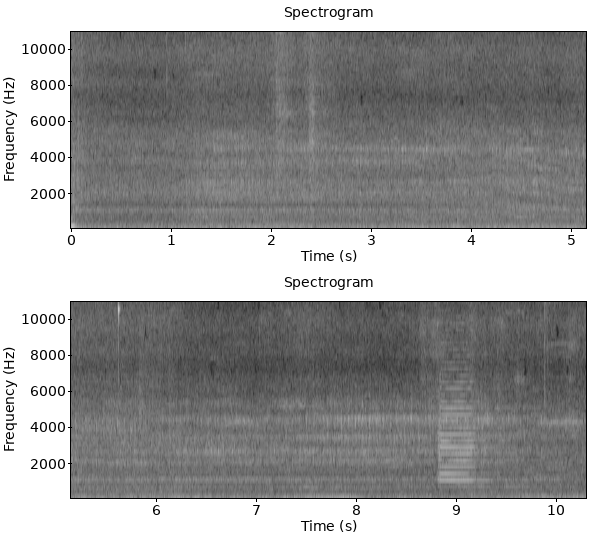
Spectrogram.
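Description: Steady low rumble of engines and road traffic, with one short horn toot about nine seconds in.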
